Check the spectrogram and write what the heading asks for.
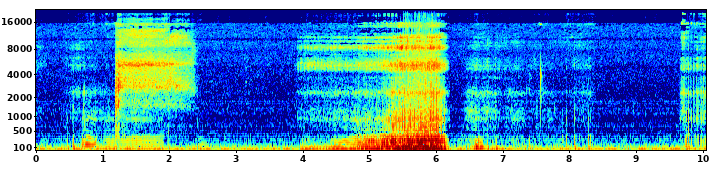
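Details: Snoring: rough, rattling snores during breathing, one loud and harsh, with some whistling noise.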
